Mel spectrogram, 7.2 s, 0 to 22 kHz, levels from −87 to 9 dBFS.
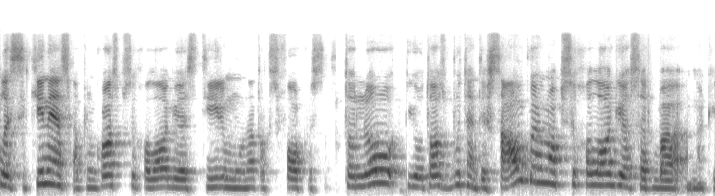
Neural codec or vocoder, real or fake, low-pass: none; real; 10.8 kHz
